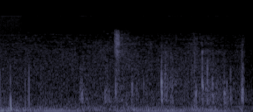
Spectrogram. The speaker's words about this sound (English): Rafe runs into the graveyard and joins the other two.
